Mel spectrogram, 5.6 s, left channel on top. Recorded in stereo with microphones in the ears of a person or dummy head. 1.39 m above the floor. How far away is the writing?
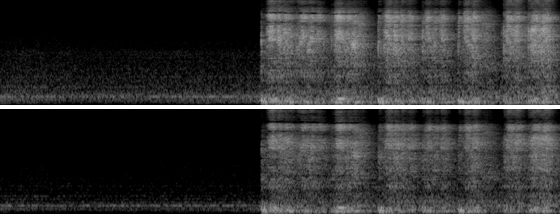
About 1.0 m.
